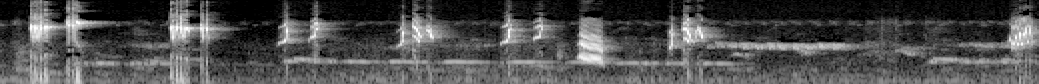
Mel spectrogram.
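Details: Long-tailed shrike song used to train caged birds and to lure: sharp high notes at first, then a burst that slides down from high to low, then a drawn-out level buzzy note. A faint steady tone hums beneath.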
